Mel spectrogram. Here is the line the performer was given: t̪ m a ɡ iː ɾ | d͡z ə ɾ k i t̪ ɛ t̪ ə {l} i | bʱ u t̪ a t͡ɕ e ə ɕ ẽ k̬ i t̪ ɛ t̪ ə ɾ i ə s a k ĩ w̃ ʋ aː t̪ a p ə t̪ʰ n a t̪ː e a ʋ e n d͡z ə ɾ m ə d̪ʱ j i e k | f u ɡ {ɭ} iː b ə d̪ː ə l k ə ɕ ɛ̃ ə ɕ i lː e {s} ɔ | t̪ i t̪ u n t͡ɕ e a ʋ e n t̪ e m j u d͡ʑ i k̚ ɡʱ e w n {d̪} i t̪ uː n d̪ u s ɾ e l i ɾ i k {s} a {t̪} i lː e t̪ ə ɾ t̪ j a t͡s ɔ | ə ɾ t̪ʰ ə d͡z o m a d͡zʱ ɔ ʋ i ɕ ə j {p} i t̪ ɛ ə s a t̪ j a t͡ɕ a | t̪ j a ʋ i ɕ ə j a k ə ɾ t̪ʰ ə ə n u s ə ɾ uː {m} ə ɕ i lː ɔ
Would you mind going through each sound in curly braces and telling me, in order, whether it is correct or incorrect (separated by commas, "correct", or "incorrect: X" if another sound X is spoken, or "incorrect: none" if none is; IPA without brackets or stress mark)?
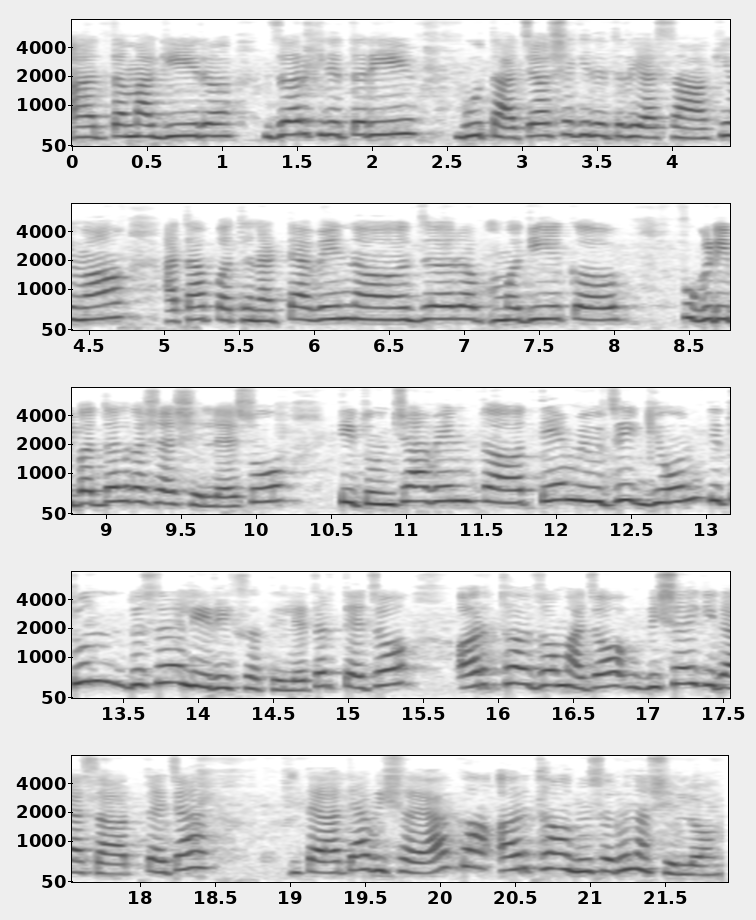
incorrect: ɾ, incorrect: ɽ, correct, incorrect: t̪, correct, correct, incorrect: k, incorrect: n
